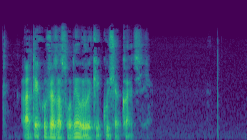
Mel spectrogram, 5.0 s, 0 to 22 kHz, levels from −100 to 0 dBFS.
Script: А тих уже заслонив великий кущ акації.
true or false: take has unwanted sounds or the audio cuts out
false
